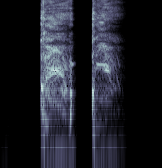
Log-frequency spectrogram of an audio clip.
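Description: Two harsh, short throat-clearing bursts from a cartoon or game character; ordinary throat clearing.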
